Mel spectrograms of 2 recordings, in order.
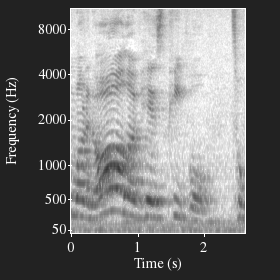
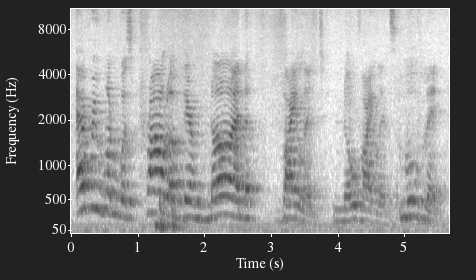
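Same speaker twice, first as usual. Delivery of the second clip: reading a picture book aloud to the class; steady storytelling voice for children; story narration; 5 semitones higher, 5 dB louder than usual. A narrator's reading. Teacher reading a history story aloud to her students, in a clear storytelling voice.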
